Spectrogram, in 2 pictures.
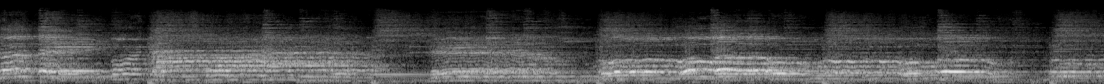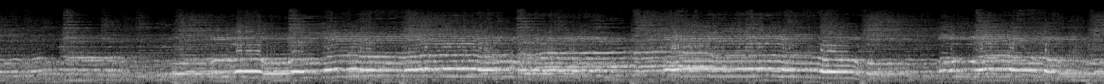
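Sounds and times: band accompaniment: 0.0 - 22.0
voices singing in harmony: 0.0 - 22.0.

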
